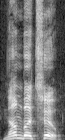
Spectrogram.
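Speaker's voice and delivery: high, loud announcer voice; hyped-up announcer. Acted. Hypes up a chat answer.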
